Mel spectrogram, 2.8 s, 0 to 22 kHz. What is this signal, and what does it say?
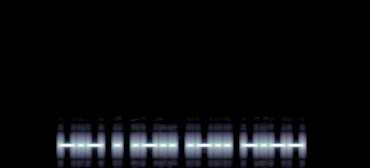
Morse code, heard as a keyed tone, about 36 wpm, 550 Hz. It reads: KELLY
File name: Ultimate Word List / 35WPM Ultimate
